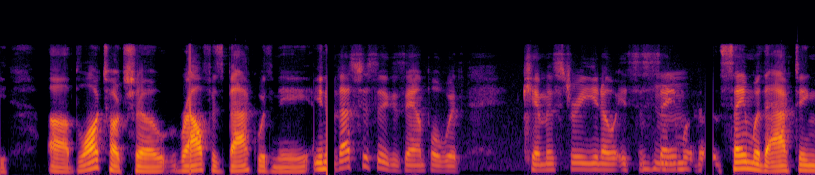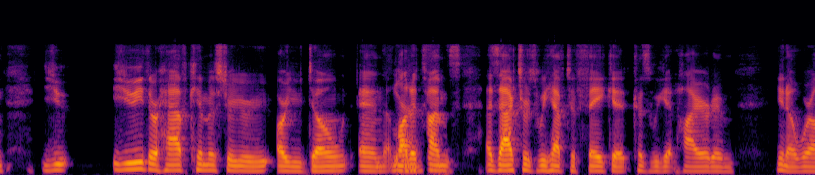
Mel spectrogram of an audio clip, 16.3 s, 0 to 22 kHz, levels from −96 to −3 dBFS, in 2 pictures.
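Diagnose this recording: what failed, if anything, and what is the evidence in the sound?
The network stage shows packet loss on an ADPCM call. At 1.89 to 1.91 s and again at 11.21 s, the speech drops into a sharp-edged silent hole. Each hole fits one lost packet of about 10 ms. When the sound resumes, there is brief distortion. The decoder's predictor and step size no longer match the sender's, so it takes some tens of milliseconds to settle.

From 3.26 to 7.13 s, the speech turns dull and boxy, with nothing above 6.2 kHz. It drops about 10 dB in level. A new noise floor sits roughly 35 dB below it, and an 80 ms silence marks the change. This is likely an input switched to a poorer device at the driver stage. Around it, the speech is clear up to about 7 kHz with a light upper-band hiss, which fits G.722 wideband telephone coding at its full rate.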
